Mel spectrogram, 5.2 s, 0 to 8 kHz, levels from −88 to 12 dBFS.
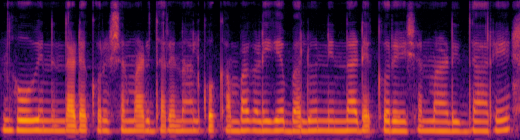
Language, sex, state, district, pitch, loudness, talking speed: Kannada, female, Karnataka, Bidar, 205 Hz, -19 LUFS, 105 wpm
